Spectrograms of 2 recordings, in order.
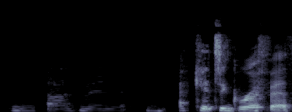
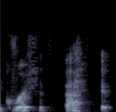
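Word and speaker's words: Jasmine Becket-Griffith: Now this I find a little bit more adult looking than, say, the Jasmine, I always say her name wrong. Hold on. Jasmine Beckett Griffith. I always say Griffith Beckett for some reason.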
